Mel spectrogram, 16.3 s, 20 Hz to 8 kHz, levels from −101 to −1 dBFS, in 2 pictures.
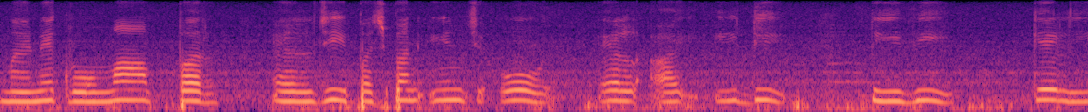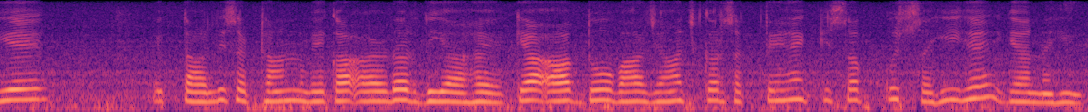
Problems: constant background noise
